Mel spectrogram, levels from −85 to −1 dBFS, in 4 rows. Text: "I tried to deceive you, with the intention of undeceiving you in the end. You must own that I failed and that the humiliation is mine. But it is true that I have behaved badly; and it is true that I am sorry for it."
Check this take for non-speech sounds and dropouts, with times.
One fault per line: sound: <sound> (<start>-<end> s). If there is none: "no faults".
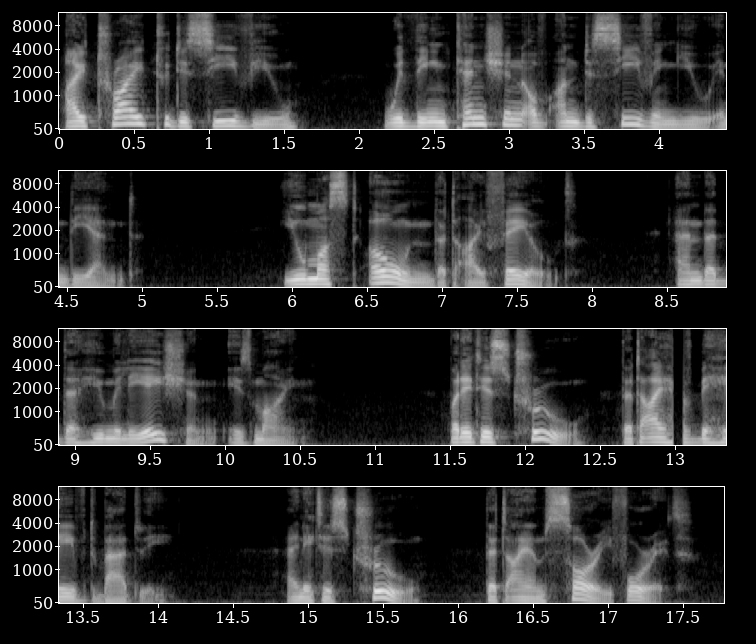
sound: dropout (13.0-13.1 s)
